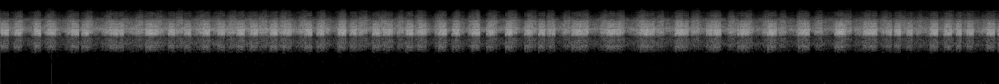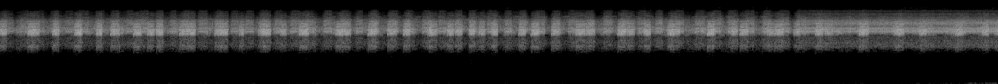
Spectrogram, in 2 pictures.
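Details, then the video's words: Cicadas in Greek pine woodland during midsummer, a relentless high rasping hum with rapid flickering pulses, steady in loudness across the whole stretch, no other animals or people. "Cicadas singing in midsummer - Nature sounds from the Greek fauna - Sounds of cicadas"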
